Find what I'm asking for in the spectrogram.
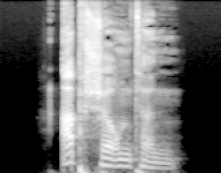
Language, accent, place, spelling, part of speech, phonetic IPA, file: German, Germany, Berlin, abschirmten, verb, [ˈapˌʃɪʁmtn̩], De-abschirmten.ogg
- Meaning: inflection of abschirmen: 1. first/third-person plural dependent preterite 2. first/third-person plural dependent subjunctive II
